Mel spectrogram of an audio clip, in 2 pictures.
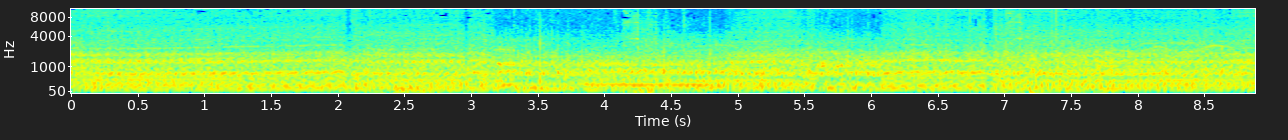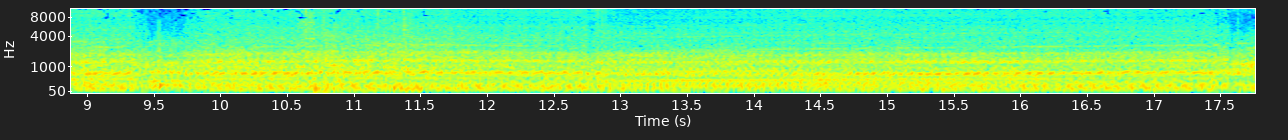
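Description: A sports car engine roars steadily, rising and falling in pitch as it shifts gears.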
